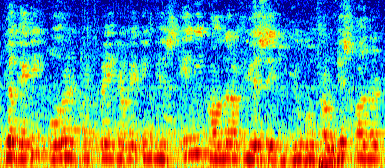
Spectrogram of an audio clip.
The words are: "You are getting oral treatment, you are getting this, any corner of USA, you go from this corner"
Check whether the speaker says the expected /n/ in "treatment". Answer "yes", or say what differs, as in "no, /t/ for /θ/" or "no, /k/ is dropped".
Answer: no, /n/ is dropped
